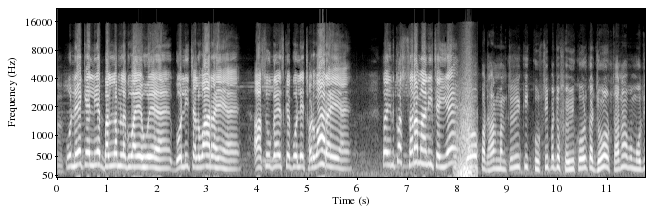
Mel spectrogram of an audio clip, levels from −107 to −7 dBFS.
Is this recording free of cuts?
no; 1 cut; at 8.0 s

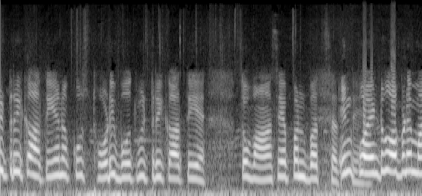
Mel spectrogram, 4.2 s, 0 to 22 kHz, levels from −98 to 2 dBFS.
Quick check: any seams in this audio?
yes; 1 cut; at 3.3 s

